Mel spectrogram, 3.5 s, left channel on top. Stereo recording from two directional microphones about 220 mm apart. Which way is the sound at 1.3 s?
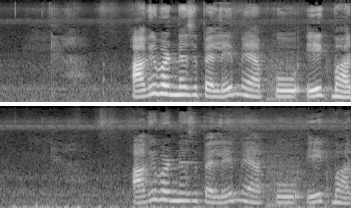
45° left (ahead or behind).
